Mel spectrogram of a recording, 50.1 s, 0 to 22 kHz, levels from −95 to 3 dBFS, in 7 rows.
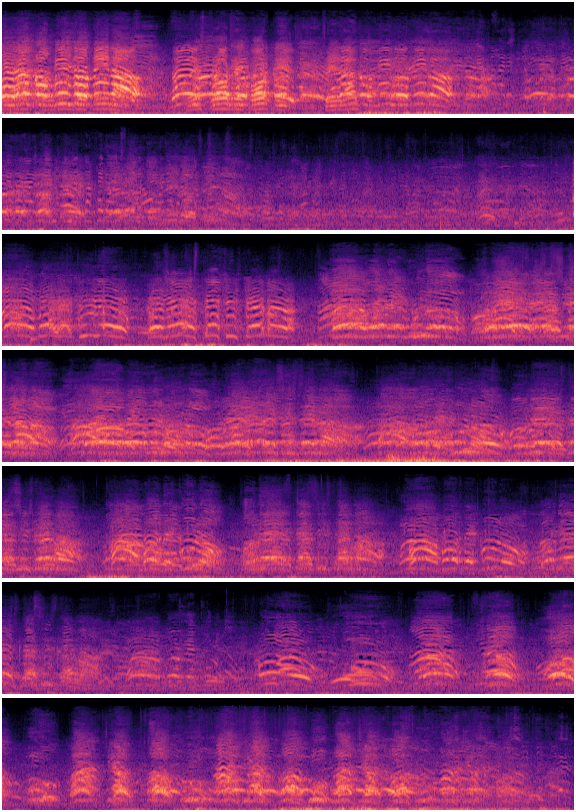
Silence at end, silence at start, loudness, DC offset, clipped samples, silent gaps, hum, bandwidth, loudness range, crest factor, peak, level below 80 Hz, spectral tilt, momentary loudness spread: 0 s; 0 s; -23 LUFS; under 0.1%; under 0.1%; none; none; 14 kHz; 13 LU; 22 dB; 0 dBFS; -38 dBFS; -4.5 dB/octave; 20 LU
